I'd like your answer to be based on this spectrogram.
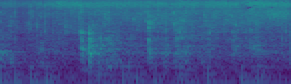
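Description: Small onions sautéing in oil for a fried chicken dish, a continuous hissing sizzle broken by several scraping stirs, close and alone with no talk.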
